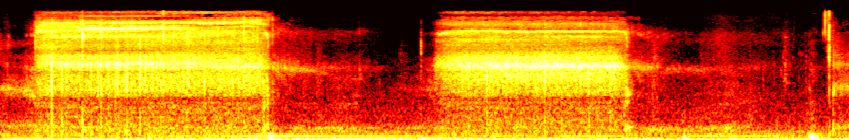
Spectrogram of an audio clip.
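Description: Vaping on an e-cigarette: two long hissing drags or breaths of air and vapor, each about two seconds, with a short pause between.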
